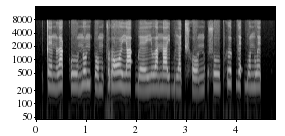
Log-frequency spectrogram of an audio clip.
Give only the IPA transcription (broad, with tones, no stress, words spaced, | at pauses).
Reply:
te˨˩nla˦˥k̚ʔuː˨˩no˥˩n po˨˩mkrɔː˥˩ ja˦˥ʔbeː˩˦jɯ˧a̯na˦˥j bi˨˩a̯t͡ɕʰo˩˦n | suː˨˩ pʰlɯ˥˩k̚de˦˥ʔbo˧nwe˦˥k̚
